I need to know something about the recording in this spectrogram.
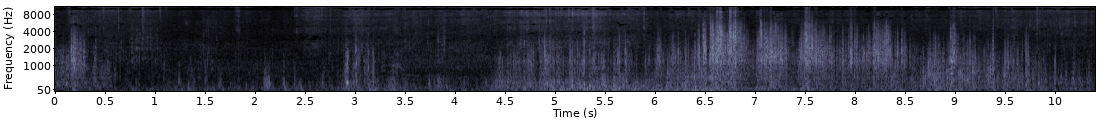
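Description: Wind blowing across the phone's microphone, a low, uneven rush with irregular buffeting that grows louder about halfway through.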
